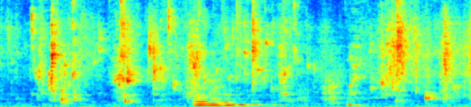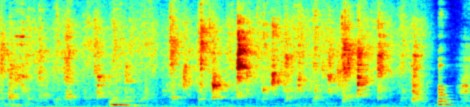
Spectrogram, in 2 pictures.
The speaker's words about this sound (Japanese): これ昨日買ったメッキンジャーの風呂桶。今こんなんあんだね。何にでもプリントしてあんじゃん。これでお湯をすくって、バシャー。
